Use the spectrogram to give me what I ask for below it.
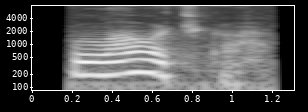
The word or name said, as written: bulawachka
